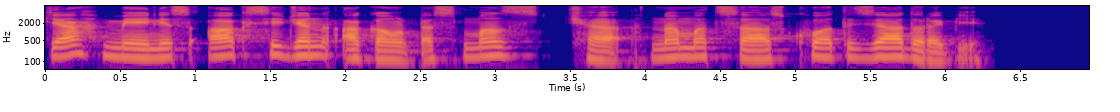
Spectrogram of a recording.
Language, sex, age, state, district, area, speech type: Kashmiri, male, 18-30, Jammu and Kashmir, Pulwama, urban, read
